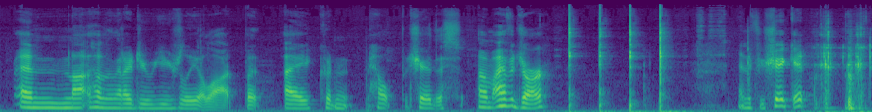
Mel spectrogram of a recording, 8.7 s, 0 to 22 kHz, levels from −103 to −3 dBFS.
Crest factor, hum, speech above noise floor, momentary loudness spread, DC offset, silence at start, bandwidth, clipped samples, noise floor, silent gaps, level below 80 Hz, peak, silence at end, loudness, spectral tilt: 26 dB; none; 22 dB; 12 LU; under 0.1%; 0.15 s; 18 kHz; under 0.1%; -52 dBFS; none; -56 dBFS; -4 dBFS; 0 s; -31 LUFS; -3.5 dB/octave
